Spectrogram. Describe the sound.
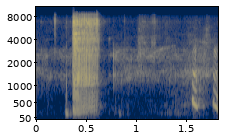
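A man makes two fart noises: a loud, buzzy fart noise blasts out for about a quarter second, followed by a couple of shorter, squeaky sputters trailing off.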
